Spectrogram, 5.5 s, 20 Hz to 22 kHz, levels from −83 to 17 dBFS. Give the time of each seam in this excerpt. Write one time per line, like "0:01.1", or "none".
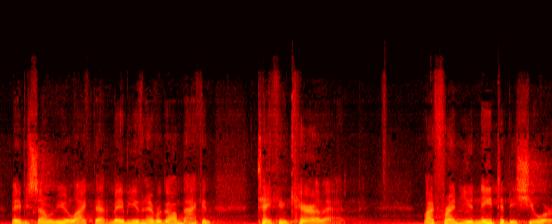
none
